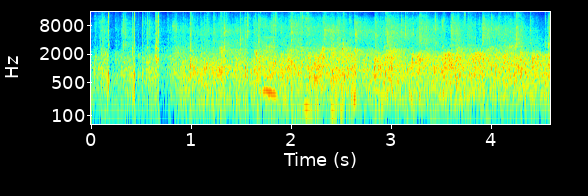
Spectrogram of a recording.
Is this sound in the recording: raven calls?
no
